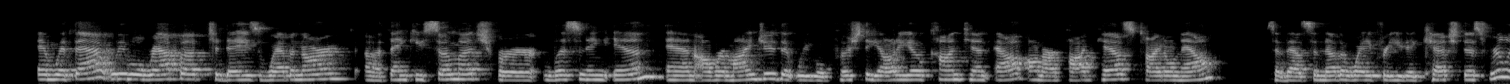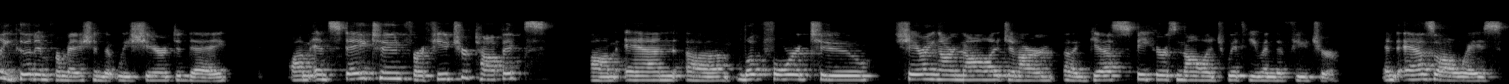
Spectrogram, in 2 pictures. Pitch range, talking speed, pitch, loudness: 195-230 Hz, 160 wpm, 210 Hz, -23 LUFS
